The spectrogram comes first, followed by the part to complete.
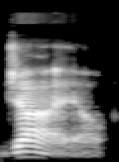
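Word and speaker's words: Jael: name pronounced jail like rhymes with j-a-i-l or rhymes with gayle g g-a-i-l or i've heard her name pronounced ja l so uh i'm going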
